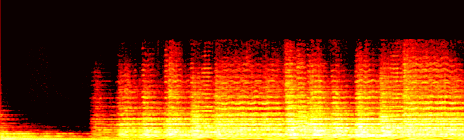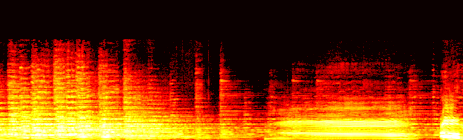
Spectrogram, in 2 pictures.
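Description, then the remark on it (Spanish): Cows moo in long, drawn-out bellows, several overlapping into a loud sustained chorus, then one more rising-and-falling moo rings out clearly near the end, with no one talking. “amigo ganadero, sus vacas distinguen lo mejor.”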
